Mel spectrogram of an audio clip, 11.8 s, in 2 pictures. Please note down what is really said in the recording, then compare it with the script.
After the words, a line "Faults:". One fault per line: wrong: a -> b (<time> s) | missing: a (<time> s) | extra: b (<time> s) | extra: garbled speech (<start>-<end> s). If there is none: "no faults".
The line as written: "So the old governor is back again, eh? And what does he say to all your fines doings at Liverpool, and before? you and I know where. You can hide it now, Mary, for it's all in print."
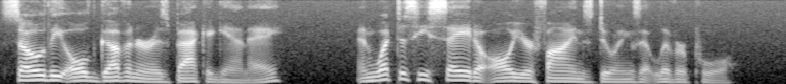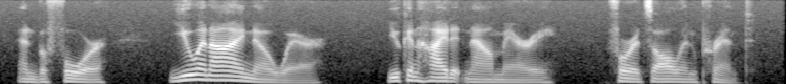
"So the old governor is back again, eh? And what does he say to all your fines doings at Liverpool, and before? you and I know where. You can hide it now, Mary, for it's all in print."
Faults:
no faults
